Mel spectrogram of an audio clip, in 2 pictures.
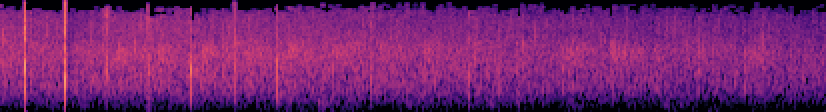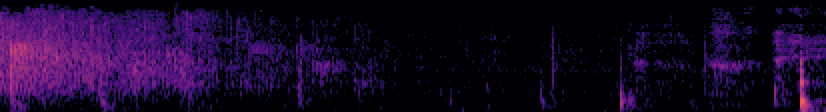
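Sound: warm audience applause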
